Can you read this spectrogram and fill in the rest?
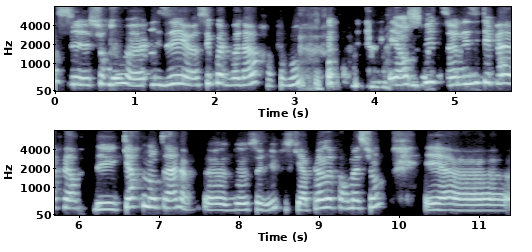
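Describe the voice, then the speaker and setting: A woman's voice: sits high, no room sound, poor audio. A woman in her forties answering interview questions hesitantly, with many fillers and frequent laughs. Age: 40s. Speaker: guest, a reader of the book.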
